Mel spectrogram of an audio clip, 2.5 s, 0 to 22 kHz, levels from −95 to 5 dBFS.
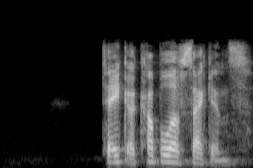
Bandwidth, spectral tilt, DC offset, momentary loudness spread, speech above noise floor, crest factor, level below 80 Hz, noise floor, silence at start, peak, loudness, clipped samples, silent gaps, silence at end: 8.4 kHz; -1.5 dB/octave; under 0.1%; 10 LU; 65 dB; 20 dB; -68 dBFS; -84 dBFS; 1.05 s; 0 dBFS; -17 LUFS; under 0.1%; none; 0.05 s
